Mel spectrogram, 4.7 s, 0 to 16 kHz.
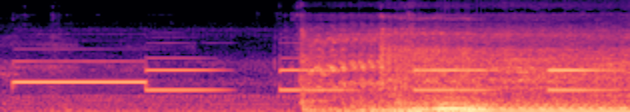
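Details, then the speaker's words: Ford 6.0 diesel truck, tuned with stock head bolts, after a new oil cooler and new batteries replacing a dead-cell one: two chimes, quick start, steady diesel rumble; fires right up, idles normally. "I told him that needs to change immediately because the head gaskets will not be happy with that. But she fires right up now."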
